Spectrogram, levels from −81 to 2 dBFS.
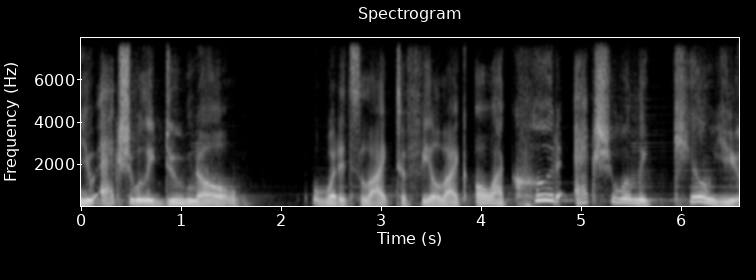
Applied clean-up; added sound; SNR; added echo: neural separator model SepFormer DNS4.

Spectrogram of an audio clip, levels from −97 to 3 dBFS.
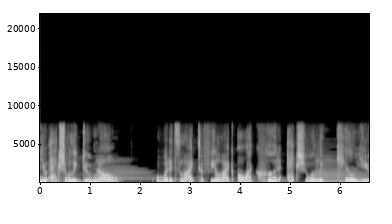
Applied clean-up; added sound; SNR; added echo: classical method Wiener filter.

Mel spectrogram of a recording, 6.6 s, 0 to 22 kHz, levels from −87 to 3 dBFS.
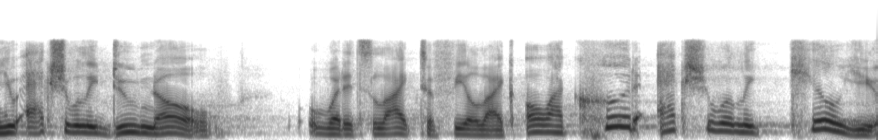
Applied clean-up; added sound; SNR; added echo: none; none; none; none.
